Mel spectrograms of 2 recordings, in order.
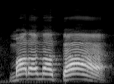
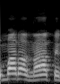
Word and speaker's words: Maranata: aramaico dialeto de Jesus maranat como dizemos nossos católicos ou Maranata como dizem nossos irmãos separados os evangélicos ou protestantes não importa pronúncia o significado é o mesmo vinde Senhor Jesus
